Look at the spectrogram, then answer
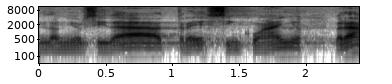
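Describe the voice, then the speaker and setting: This man has an unremarkable speaking voice, with ordinary pitch variation and a moderate pace. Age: 60s. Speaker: pastor. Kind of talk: sermon. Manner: conversational, engaging audience.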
